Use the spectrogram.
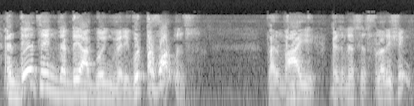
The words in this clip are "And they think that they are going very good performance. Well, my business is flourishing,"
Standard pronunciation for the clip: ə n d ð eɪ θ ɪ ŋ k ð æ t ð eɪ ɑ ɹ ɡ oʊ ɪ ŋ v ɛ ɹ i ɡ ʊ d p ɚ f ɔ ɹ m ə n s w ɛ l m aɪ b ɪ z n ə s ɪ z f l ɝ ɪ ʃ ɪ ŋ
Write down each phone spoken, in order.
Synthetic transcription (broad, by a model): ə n d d eɪ t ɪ ŋ k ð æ t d eɪ ɑ ɹ ɡ oʊ ɪ ŋ v ɛ ɹ i ɡ ʊ d p ɚ f ɔ ɹ m ə n s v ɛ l m aɪ b ɪ z n ə s ɪ z f l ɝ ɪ ʃ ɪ ŋ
